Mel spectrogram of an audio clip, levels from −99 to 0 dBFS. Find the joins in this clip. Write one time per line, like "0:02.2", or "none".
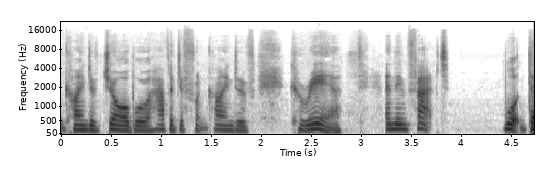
0:03.2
